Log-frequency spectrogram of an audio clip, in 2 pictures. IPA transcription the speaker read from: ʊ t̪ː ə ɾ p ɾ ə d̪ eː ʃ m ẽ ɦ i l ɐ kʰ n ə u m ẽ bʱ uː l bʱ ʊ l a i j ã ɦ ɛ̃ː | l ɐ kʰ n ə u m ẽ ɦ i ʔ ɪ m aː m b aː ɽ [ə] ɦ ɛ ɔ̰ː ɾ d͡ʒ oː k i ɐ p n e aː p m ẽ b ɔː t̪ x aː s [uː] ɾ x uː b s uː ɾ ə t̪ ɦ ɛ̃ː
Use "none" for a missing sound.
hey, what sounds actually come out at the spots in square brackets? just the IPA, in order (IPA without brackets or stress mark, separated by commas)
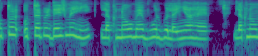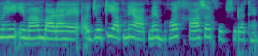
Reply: a, ɔː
